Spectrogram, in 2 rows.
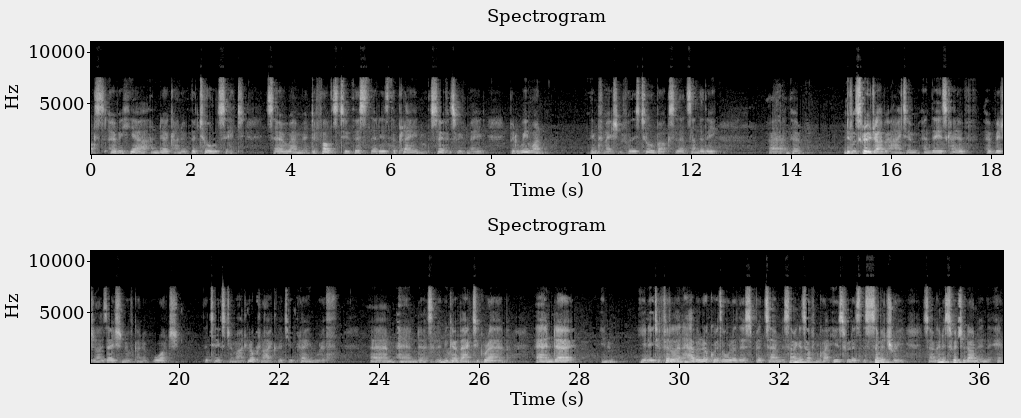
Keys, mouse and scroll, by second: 12.2 click, 18.8 click, 20.2 click, 21.4 click, 22.3 click, 25.2 click, 32.6 click, 35.2 click.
